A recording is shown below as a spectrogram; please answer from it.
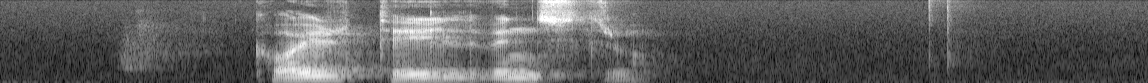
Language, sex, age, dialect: Faroese, male, 36-60, Sandoy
